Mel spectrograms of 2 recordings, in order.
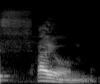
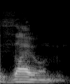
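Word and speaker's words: ציון: আমরা যারা হিব্রুতে বলি দাউদ, এই দাউদ নবীর কতগুলি টেম্পল প্রতিষ্ঠা করেছেন, যেটাকে আমরা বলি সায়ন। আমরা ভুল উচ্চারণ যেটাকে বলি জায়ন।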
